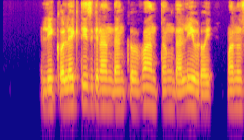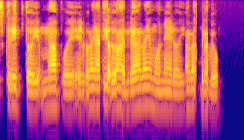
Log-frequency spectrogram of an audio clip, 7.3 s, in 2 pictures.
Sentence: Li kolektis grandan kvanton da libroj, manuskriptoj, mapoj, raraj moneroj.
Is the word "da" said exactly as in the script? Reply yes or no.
yes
